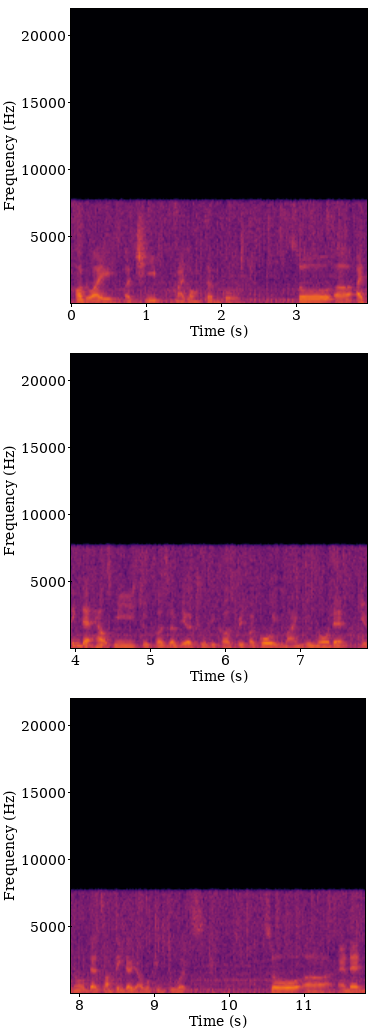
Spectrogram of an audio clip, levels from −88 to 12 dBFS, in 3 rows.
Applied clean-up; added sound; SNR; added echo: none; Aircraft + Rain; 11 dB; none.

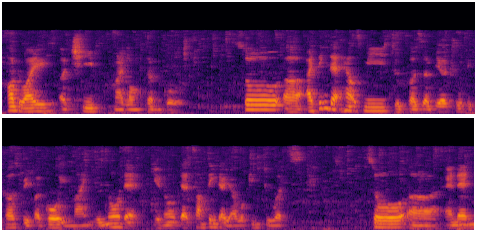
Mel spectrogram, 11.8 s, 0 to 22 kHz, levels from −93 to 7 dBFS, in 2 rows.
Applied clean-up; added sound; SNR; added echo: classical method log-MMSE.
